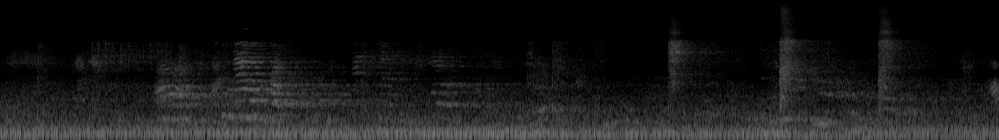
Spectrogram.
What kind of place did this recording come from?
park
